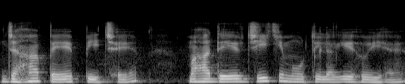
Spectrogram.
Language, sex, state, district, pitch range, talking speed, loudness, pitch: Hindi, male, Uttar Pradesh, Muzaffarnagar, 115-130 Hz, 150 wpm, -19 LUFS, 125 Hz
